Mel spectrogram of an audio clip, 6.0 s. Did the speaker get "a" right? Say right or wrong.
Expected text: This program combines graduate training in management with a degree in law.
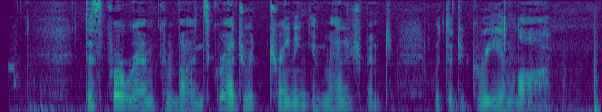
right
